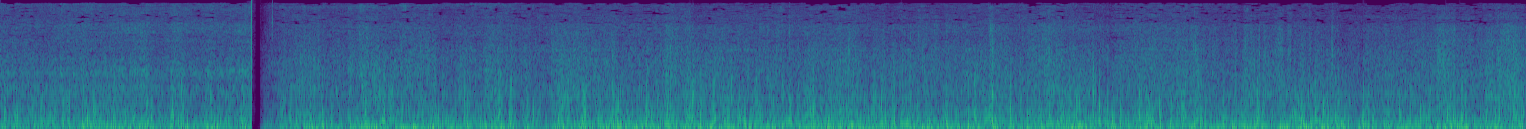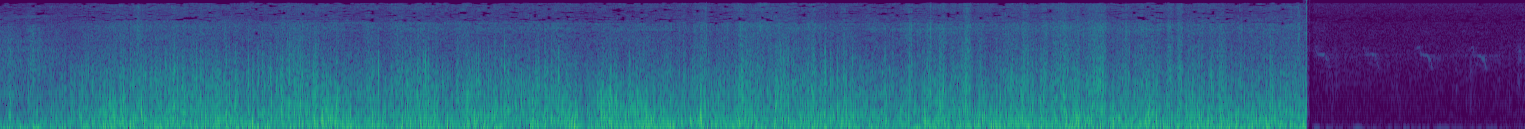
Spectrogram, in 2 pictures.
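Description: Strong wind buffets and roars outdoors.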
